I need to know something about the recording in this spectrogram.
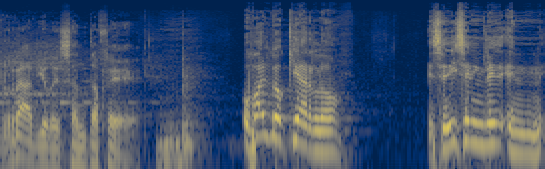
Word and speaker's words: Chiarlo: Es Chiarlo, bien pronunciado.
